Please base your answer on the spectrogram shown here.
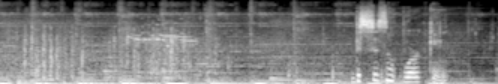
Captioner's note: seagulls squawking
